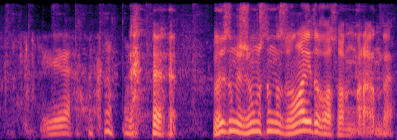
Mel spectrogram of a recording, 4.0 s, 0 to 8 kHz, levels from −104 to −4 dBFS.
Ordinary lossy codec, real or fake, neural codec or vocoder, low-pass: none; fake; vocoder, 22.05 kHz, 80 mel bands, HiFi-GAN; 7.2 kHz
